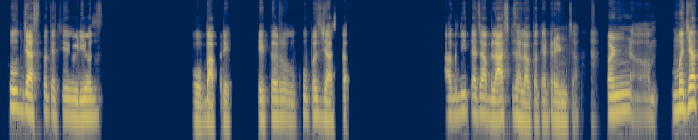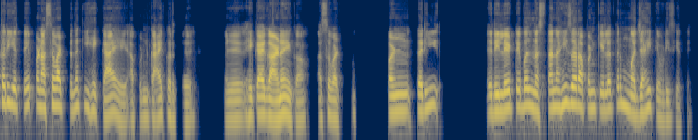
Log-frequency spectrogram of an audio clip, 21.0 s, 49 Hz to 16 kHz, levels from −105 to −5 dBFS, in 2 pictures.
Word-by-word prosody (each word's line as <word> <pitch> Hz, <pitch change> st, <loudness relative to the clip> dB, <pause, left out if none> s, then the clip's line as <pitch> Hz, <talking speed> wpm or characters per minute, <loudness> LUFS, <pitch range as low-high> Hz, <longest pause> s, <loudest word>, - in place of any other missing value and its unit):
खूप 195 Hz, -3 st, +1 dB
जास्त 160 Hz, -1 st, +5 dB
त्याचे 140 Hz, -2 st, -7 dB
व्हिडिओज 135 Hz, +1 st, -2 dB, 1.4 s
हो, 110 Hz, -1 st, -3 dB
बापरे! -, -, +2 dB, 0.4 s
ते 130 Hz, -1 st, -3 dB
तर 130 Hz, 0 st, -2 dB
अ, 125 Hz, -2 st, -9 dB
खूपच 140 Hz, -1 st, -5 dB
जास्त 120 Hz, -1 st, -1 dB, 1.5 s
अगदी, 145 Hz, +4 st, -5 dB
त्याचा 150 Hz, 0 st, 0 dB
ब्लास्ट 135 Hz, +1 st, +3 dB
झाला 125 Hz, -4 st, -2 dB
होता 115 Hz, +2 st, -6 dB
त्या 125 Hz, -, -6 dB
ट्रेंडचा, 120 Hz, 0 st, -6 dB, 0.5 s
पण 160 Hz, +3 st, +1 dB
अ, -, -, -16 dB, 0.4 s
मजा 190 Hz, +5 st, +7 dB
तर 235 Hz, 0 st, +2 dB
येते. 210 Hz, -2 st, -1 dB
पण 200 Hz, -2 st, +4 dB
असं 190 Hz, +3 st, +2 dB
वाटतं 205 Hz, -4 st, 0 dB
ना 205 Hz, -, -2 dB
की, 205 Hz, -, -8 dB
हे 170 Hz, 0 st, -3 dB
काय 145 Hz, +4 st, +3 dB
आहे? 115 Hz, -3 st, -7 dB
आपण 125 Hz, +2 st, -11 dB
काय 140 Hz, -, +1 dB
करतोय? 120 Hz, -4 st, -9 dB
म्हणजे 125 Hz, 0 st, -9 dB
हे 145 Hz, -, 0 dB
काय 150 Hz, +1 st, +7 dB
गाणं 140 Hz, 0 st, +8 dB
आहे 145 Hz, -3 st, +3 dB
का? 120 Hz, +1 st, -8 dB, 0.2 s
असं -, -, -6 dB
वाटतं. -, -, -6 dB, 0.5 s
पण 165 Hz, +2 st, +1 dB
तरी 190 Hz, +6 st, -1 dB, 0.8 s
रिलेटेबल 195 Hz, +5 st, +4 dB
नसतानाही, 190 Hz, +6 st, +1 dB
जर 220 Hz, -1 st, +4 dB
आपण 185 Hz, -2 st, +1 dB
केलं, 175 Hz, +1 st, 0 dB
तर 220 Hz, -, -4 dB
मजाही 170 Hz, -2 st, -1 dB
तेवढीच 125 Hz, -2 st, -10 dB
येते. 105 Hz, 0 st, -19 dB
150 Hz, 150 wpm, -24 LUFS, 130-185 Hz, 1.5 s, गाणं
